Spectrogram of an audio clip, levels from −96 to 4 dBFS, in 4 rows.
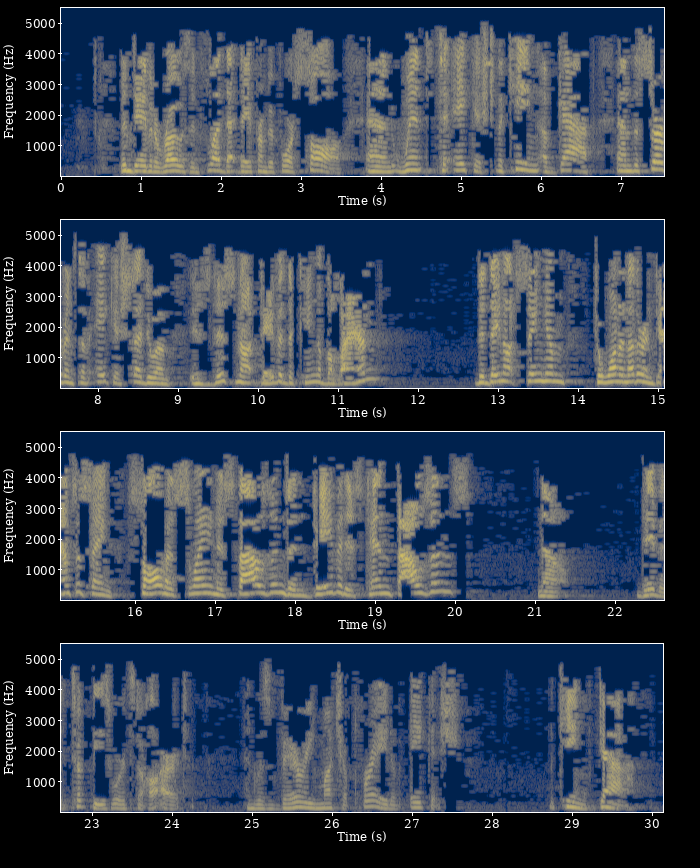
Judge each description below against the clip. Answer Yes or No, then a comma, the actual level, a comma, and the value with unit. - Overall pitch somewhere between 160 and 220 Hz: Yes, high, 190 Hz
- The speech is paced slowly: No, average, 145 wpm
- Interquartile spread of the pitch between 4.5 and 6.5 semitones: Yes, average, 5.0 semitones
